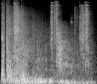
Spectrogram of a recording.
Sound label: shotgun shot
